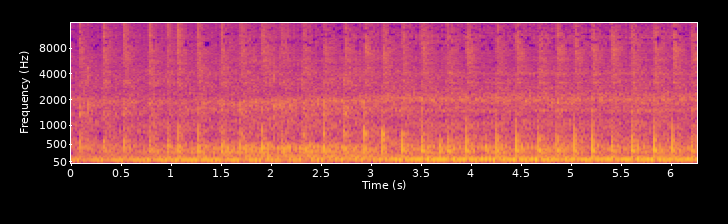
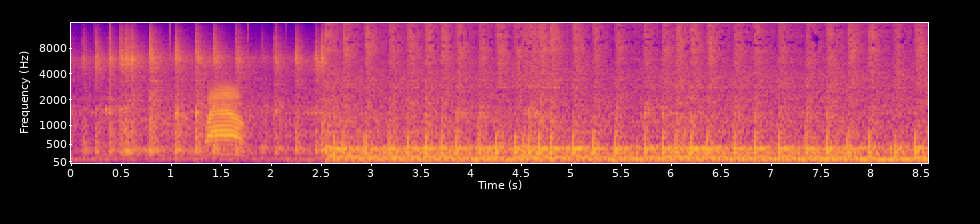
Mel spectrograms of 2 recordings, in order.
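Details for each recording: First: Honda TRX250R two-stroke on 38:1 premix, first-ever start after switching from HPI to OEM ignition at zero-degree timing: busy, uneven idle burble with ticking over a low drone; running rich, needs jetting. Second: Honda TRX250R two-stroke, first start after switching from HPI to OEM ignition at zero-degree timing, 38:1 premix: a few kicks, then catches and runs with quick crisp even crackle; starts and runs fine.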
